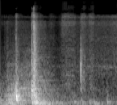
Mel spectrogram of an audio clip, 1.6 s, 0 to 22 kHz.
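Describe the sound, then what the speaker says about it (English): Two kitchen drawers in a 2015 Pleasure-Way Excel-TS Class B motorhome pulled open: two quick close sliding thumps, then a softer clack and a faint knock as they settle. "We've got 2 drawers here, so these pull open."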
